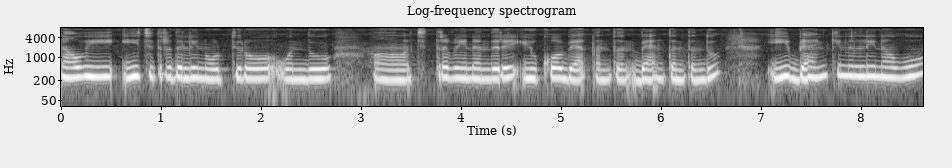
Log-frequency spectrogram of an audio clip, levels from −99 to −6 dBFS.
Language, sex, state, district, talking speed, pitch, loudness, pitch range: Kannada, female, Karnataka, Belgaum, 120 wpm, 240 Hz, -15 LUFS, 225-260 Hz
